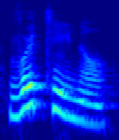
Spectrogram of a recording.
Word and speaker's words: volcano: 두 개가 있을 때는 얘를 자기 이름 소리를 낸다. 얘 이름이 A니까 이 이렇게 써주시고요. 그 다음에 애는 니은. 그 다음에 얘가 이제 온지 모르는 소리 이렇게 됩니다.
